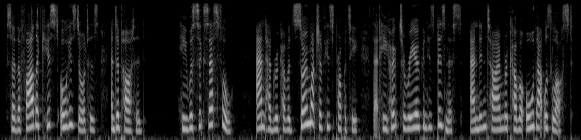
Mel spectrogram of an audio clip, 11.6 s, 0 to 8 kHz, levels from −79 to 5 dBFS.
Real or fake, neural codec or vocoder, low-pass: real; none; 7.2 kHz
